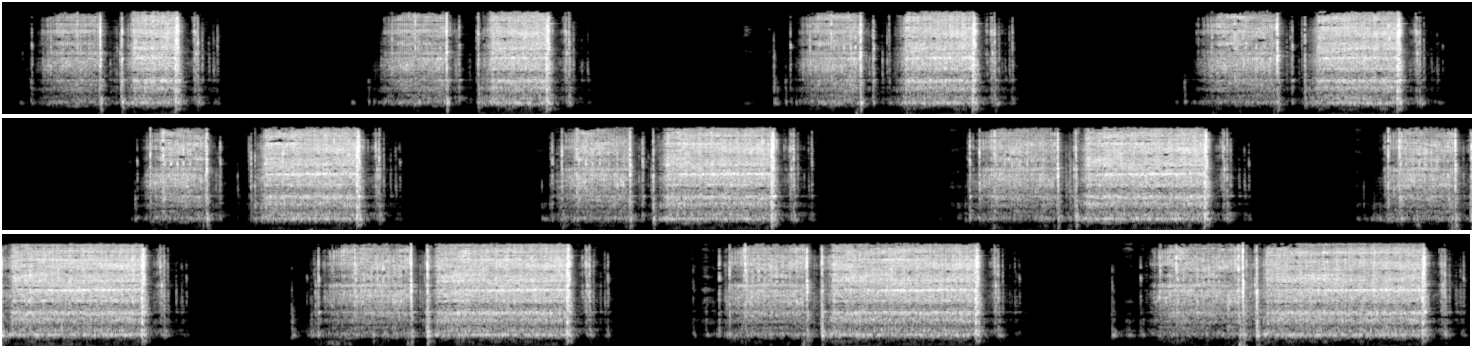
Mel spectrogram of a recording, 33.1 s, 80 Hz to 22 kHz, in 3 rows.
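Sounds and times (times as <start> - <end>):
rotary telephone dialing a number: 0.2 - 1.6, 2.8 - 4.4, 5.8 - 7.6, 8.9 - 10.8, 12.0 - 14.0, 15.1 - 17.2, 18.2 - 20.4, 21.2 - 23.4, 24.2 - 26.6, 27.3 - 29.7, 30.4 - 33.0.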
